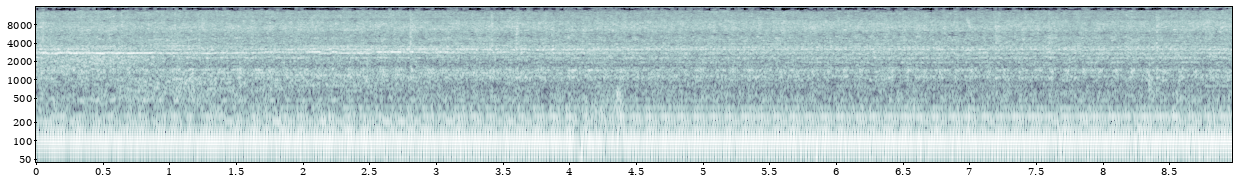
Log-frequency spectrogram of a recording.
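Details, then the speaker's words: Mk3 Jetta VR6 with fresh engine and rebuilt Vortech V9 supercharger kit, back after grenading the motor about two years ago, revving: strong, even low drone, no knocks or rattles; sounds healthy, nothing like before. "yeah sounds healthy uh don't sound anything like it that video that we did last time"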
